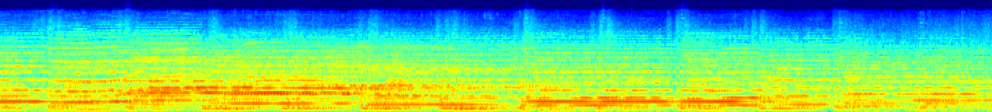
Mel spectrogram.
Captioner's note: audience applause; audience cheering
